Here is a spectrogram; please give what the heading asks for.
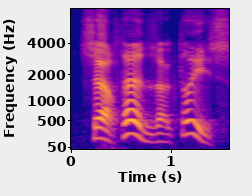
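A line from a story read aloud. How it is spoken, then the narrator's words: Curt retort. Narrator (French): rétorqua Arthur d'un ton sec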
